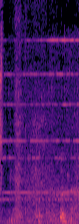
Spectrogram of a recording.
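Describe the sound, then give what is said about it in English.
A phone rings with a steady, high-pitched electronic tone that sustains through the whole moment, layered over a low murmur of background noise and a brief bump of sound, during a press conference; the caller is the speaker's daughter. “Answer it.”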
